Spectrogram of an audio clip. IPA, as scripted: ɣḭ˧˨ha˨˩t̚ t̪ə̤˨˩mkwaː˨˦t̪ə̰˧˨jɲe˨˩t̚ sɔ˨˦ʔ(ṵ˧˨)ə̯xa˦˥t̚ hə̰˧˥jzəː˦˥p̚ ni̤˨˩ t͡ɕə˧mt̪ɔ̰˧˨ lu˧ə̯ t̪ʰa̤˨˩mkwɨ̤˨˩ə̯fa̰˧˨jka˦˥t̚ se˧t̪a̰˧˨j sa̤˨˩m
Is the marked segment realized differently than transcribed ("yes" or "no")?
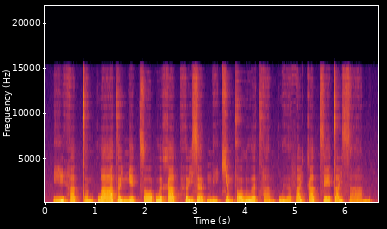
no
